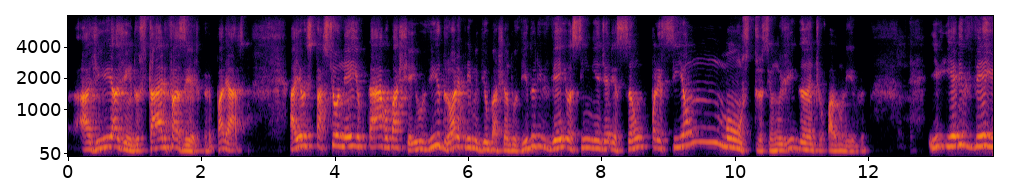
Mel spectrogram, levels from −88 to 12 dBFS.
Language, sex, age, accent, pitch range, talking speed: Portuguese, male, 50-69, Brazilian, 145-210 Hz, 185 wpm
